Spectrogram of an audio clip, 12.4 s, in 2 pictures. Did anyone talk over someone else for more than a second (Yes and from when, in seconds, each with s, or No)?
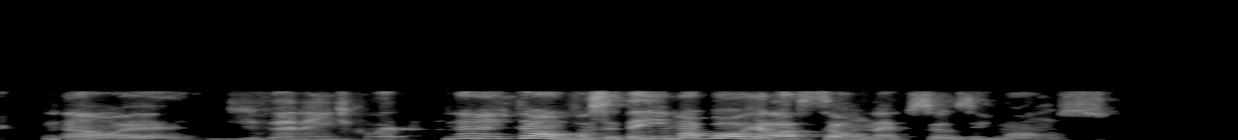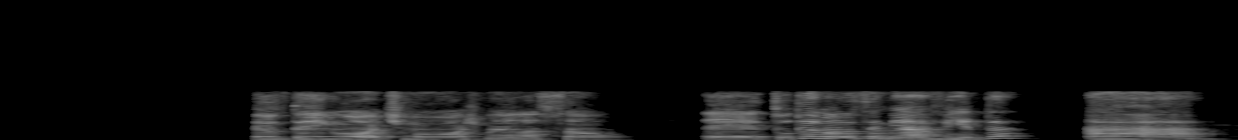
No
